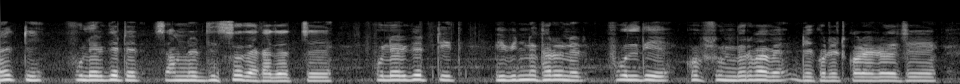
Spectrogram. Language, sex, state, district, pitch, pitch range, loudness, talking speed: Bengali, female, West Bengal, North 24 Parganas, 195 Hz, 175-205 Hz, -15 LUFS, 130 wpm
